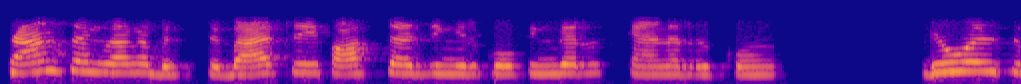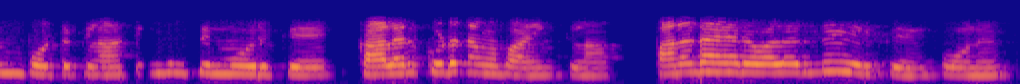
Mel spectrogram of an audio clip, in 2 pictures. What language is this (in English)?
Tamil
